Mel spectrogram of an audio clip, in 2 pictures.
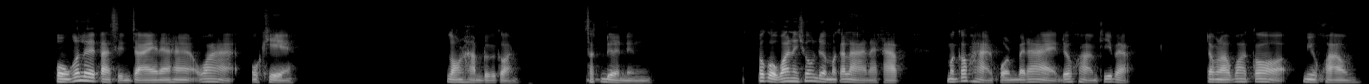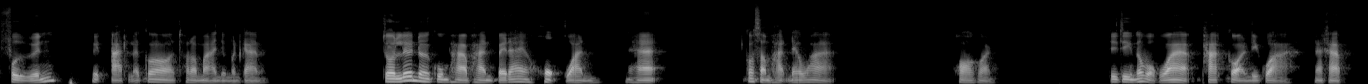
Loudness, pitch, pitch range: -27 LUFS, 105 Hz, 95-120 Hz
